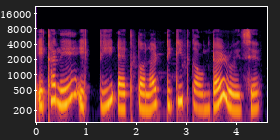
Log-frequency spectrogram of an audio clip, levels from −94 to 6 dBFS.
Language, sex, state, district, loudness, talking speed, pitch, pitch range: Bengali, female, West Bengal, Cooch Behar, -15 LUFS, 80 wpm, 240 Hz, 215-300 Hz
